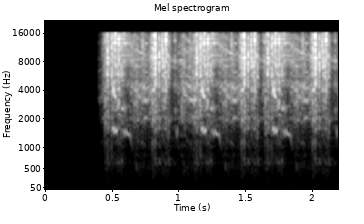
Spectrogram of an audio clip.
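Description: A rapid run of camera shutter clicks, like a crowd of press photographers shooting at once, starting about half a second in.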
